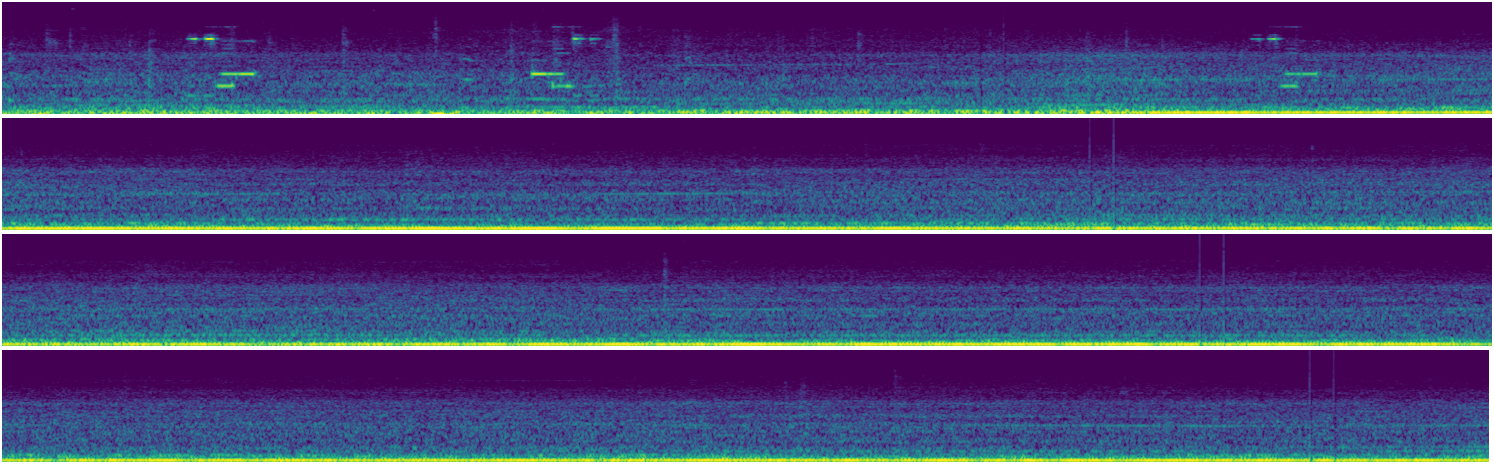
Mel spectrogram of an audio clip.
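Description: Tractor diesel engine heard from inside the cab while pulling a Horsch disc harrow through stubble; the steady drone grows louder and deeper about five seconds in and then holds under load. Three short electronic beeps sound in the first several seconds.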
